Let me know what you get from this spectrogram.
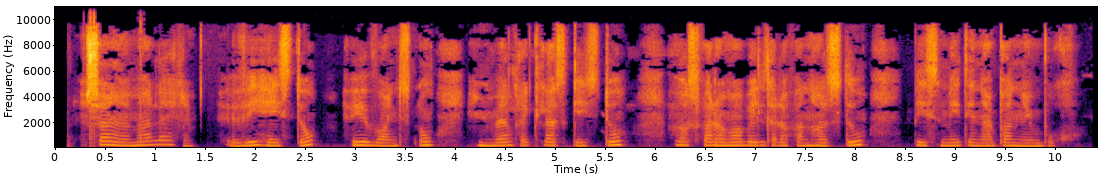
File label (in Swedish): jiddisch; sprakradet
